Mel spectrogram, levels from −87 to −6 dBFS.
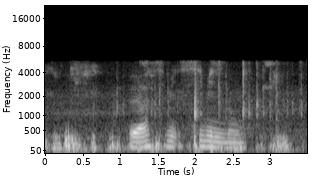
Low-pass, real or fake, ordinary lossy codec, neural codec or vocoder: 5.4 kHz; real; none; none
